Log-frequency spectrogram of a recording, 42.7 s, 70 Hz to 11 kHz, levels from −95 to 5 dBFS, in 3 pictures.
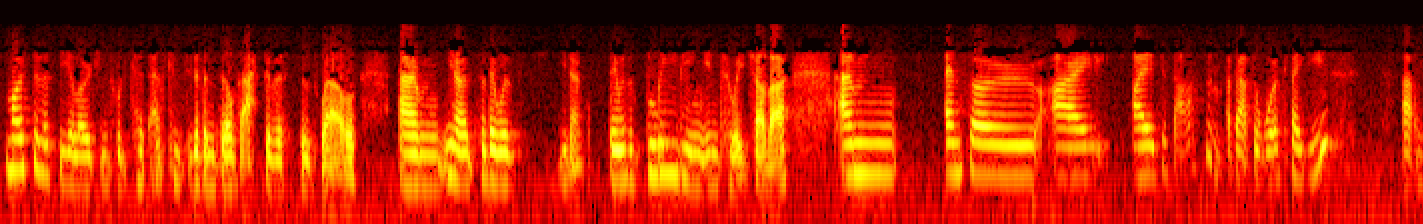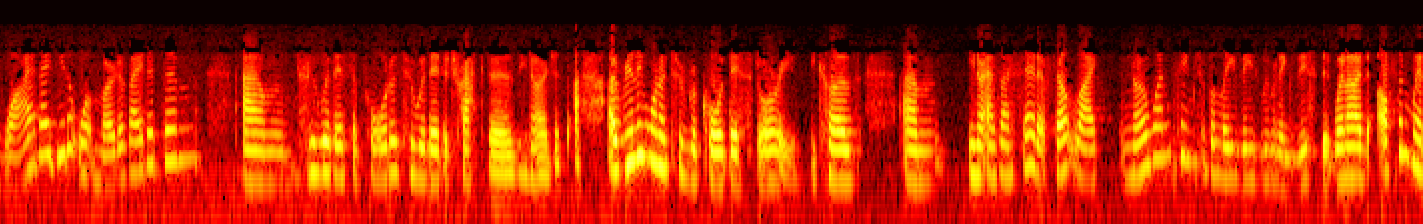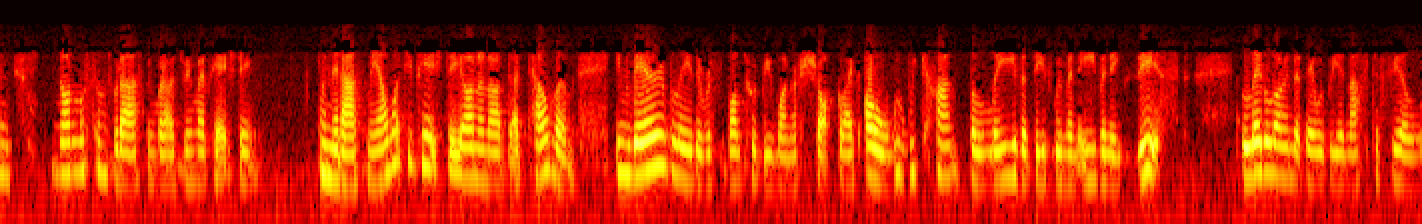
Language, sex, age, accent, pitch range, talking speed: English, female, 30-49, Australian, 180-225 Hz, 195 wpm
